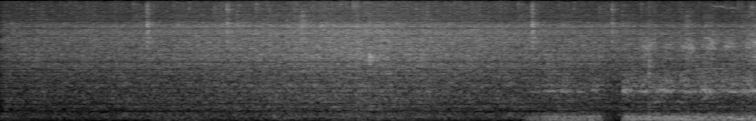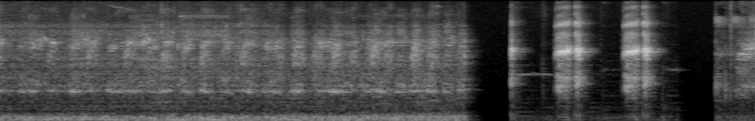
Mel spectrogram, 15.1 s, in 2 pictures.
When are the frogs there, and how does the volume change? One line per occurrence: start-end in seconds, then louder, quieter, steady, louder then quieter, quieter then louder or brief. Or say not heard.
5.2-15.0 louder.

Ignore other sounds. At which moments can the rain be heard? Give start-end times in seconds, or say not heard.
0.0-10.3.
